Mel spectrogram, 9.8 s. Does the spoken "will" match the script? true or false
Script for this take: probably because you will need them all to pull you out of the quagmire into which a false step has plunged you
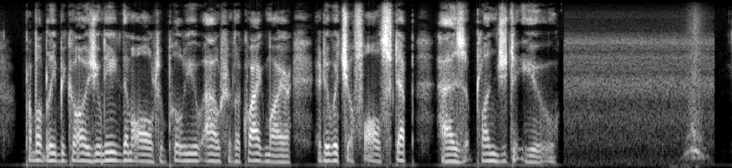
false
